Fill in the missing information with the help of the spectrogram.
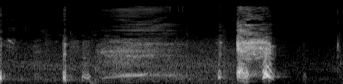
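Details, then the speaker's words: Woman choking while drinking an iced chai latte during a live talk: throat clearing and several harsh cough bursts, ending in a louder double cough. A brief coughing fit. "now I'm choking choking again you didn't see that these are the why happens when you go live"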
